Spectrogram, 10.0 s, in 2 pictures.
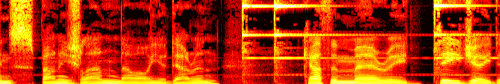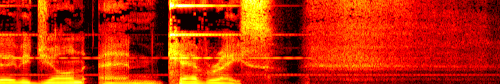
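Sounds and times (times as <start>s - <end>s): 
speech: 0.0s - 2.4s, 3.0s - 7.8s
sharp intake of breath: 8.1s - 9.9s.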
